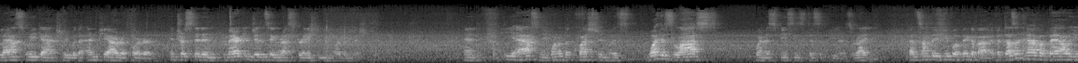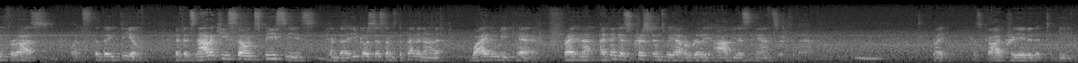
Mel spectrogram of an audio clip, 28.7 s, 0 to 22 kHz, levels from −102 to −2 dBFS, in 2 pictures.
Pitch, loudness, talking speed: 170 Hz, -33 LUFS, 180 wpm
